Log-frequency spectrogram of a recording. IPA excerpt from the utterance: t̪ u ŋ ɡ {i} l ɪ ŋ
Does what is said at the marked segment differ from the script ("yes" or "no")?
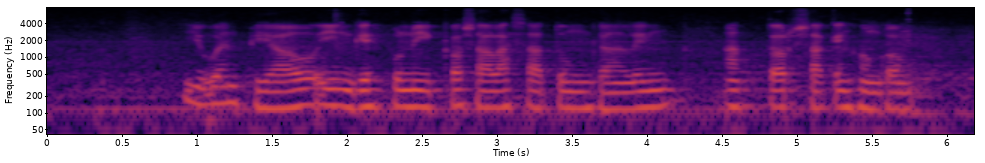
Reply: yes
